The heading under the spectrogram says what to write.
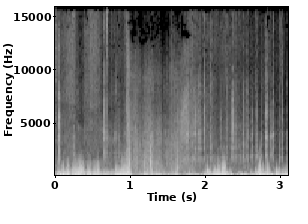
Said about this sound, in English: So it's windy, it's chilly, and I'm on my way to Temperance.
